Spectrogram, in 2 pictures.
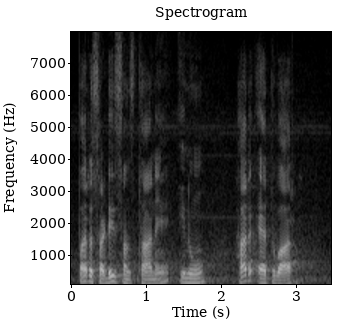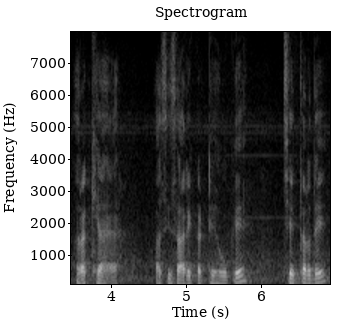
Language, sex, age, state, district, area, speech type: Punjabi, male, 45-60, Punjab, Rupnagar, rural, spontaneous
